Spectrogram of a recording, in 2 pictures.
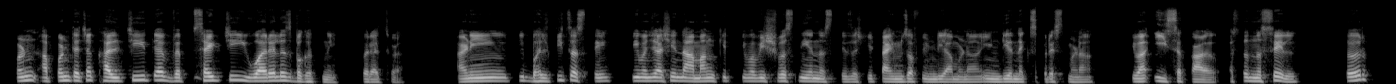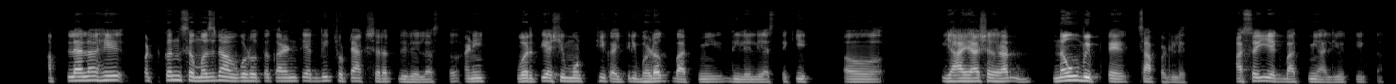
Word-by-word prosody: पण 180 +4 +2
आपण 180 +4 +1
त्याच्या 185 +2 +1
खालची 165 +4 +3
त्या 200 -1 +5
वेबसाईटची 185 +5 +2
यू-आर-एलच 170 +1 +4
बघत 130 -3 -4
नाही 110 -3 -8 0.3
बऱ्याच 115 -2 -5
वेळा 110 -2 -15 0.6
आणि 155 +3 +3
ती 180 - -4
भलतीच 150 +5 -4
असते, 160 -3 -2
ती 165 +1 -4
म्हणजे 165 0 +2
अशी 165 +3 +2
नामांकित 155 -1 +2
किंवा 155 -1 -3
विश्वसनीय 150 0 -1
नसते 130 -2 -4
जशी 125 +2 -8
Times 125 0 +2
of 130 +2 -16
India 120 0 -1
म्हणा, 120 0 -6
Indian 130 0 -1
Express 125 0 -7
म्हणा 115 -1 -7 0.4
किंवा 135 0 +4
eSakal 125 -7 -1 0.2
असं 165 -2 -4
नसेल, 150 -4 +2 0.5
तर 185 +5 +3 0.8
आपल्याला 180 +2 +4
हे 195 +2 +4 0.3
पटकन 200 0 -1
समजणं 175 0 +3
अवघड 165 -2 +3
होतं 160 0 -1
कारण 155 0 +1
ते 170 - -2
अगदी 165 +2 -3
छोट्या 155 -1 -1
अक्षरात 140 -2 -4
लिहिलेलं 120 -2 -4
असतं 115 +4 -14
आणि 140 +1 0 0.4
वरती 150 +1 +2
अशी 155 +2 +1
मोठी 150 +1 -2
काहीतरी 140 -1 -3
भडक 140 +2 +2
बातमी 125 0 -3
दिलेली 120 -2 -4
असते, 120 +1 -9
की 130 0 -5 0.4
अ, - - -4 1.0
"या-या 145 0 +6
शहरात 145 -1 +3 0.5
9 185 +5 +8
बिबटे 145 -7 +4 0.2
सापडलेत." 110 -6 -4 0.5
असंही 165 0 +3
एक 135 -3 0
बातमी 125 0 -4
आली 115 0 -6
होती 120 +1 -11
एकदा. 115 -1 -19
150 Hz, 150 wpm, -24 LUFS, 125-165 Hz, 1.0 s, 9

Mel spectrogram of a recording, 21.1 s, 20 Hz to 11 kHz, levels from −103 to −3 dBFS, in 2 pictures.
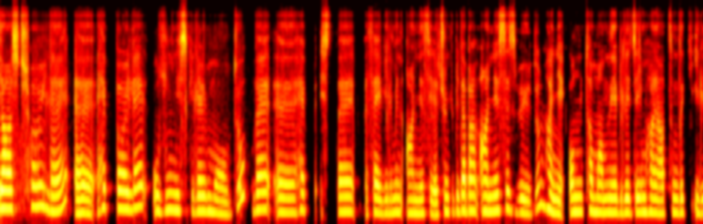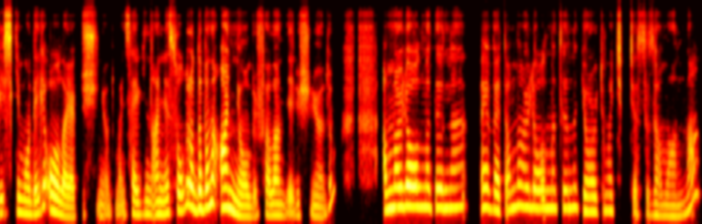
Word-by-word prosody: Ya, 265 -1 +11
şöyle, 290 -2 +1
eee, 195 -1 +3
hep 280 -1 -2
böyle 265 +3 +2
uzun 230 +1 -2
ilişkilerim 225 -1 +2
oldu 185 - -2 0.2
ve, 250 +1 +2
eee, 205 -1 -1
hep, 240 -1 -3 0.2
işte, 220 -1 -2 0.2
sevgilimin 200 0 -2
annesiyle 195 -2 -1
çünkü 215 +4 -4
bir 225 - -2
de 230 0 +5
ben, 230 -1 +2
annesiz 230 +1 +1
büyüdüm, 205 - -3
hani, 205 -8 +1
onu 215 +2 +1
tamamlayabileceğim, 210 -1 0
hayatımdaki 205 0 -3
ilişki 205 +1 +2
modeli, 190 +7 0
o 245 - +4
olarak 150 -7 +1
düşünüyordum. 170 -2 -4
Hani, - - -9
sevgilinin 180 -1 -3
annesi 190 +5 0
olur, 240 +7 +1
o 285 -4 +6
da 265 0 +7
bana 320 +5 +5
anne 260 - +5
olur 150 +3 -4
falan 170 -1 -2
diye - - -7
düşünüyordum 155 - -7 0.7
ama 265 +4 +3
öyle 290 +1 +6
olmadığını 280 0 +2 0.3
Evet 245 -6 0
ama 285 +5 -2
öyle 280 -1 0
olmadığını 270 0 -3
gördüm 220 0 -3
açıkçası 225 -6 -7
zamanla. 160 - -7
220 Hz, 145 wpm, -26 LUFS, 195-265 Hz, 0.7 s, Ya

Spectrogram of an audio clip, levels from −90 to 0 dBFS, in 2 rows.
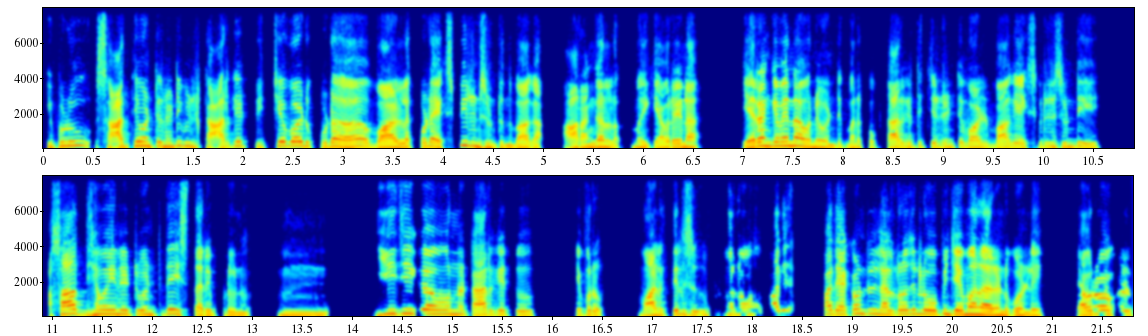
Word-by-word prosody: ఇప్పుడు 230 +5 0 0.3
సాధ్యం 205 +5 +3
అంటేనండి 215 0 -1
వీళ్ళు 205 -5 -3
టార్గెట్ 210 +5 -1
ఇచ్చేవాడు 230 +3 +2
కూడా, 205 +1 +2 0.4
వాళ్ళకి 175 +3 +3
కూడా 205 0 +2
ఎక్స్‌పీరియన్స్ 225 -2 -1
ఉంటుంది 145 -3 -5
బాగా, 150 -1 0 0.3
ఆ - - +3
రంగంలో. 170 -2 0 0.2
మీకు 155 -2 -4
ఎవరైనా 180 +4 +2 0.6
ఏ - - +4
రంగమైనా 225 +1 +5
అవ్వనివ్వండి. 175 -9 -1
మనకు 160 +2 -7
ఒక 155 - -20
టార్గెట్ 190 +2 -1
ఇచ్చాడంటే, 185 +1 -6
వాళ్ళు 180 -2 -1
బాగా 185 +3 -1
ఎక్స్‌పీరియన్స్ 195 +1 -8
ఉండి, 195 0 -3 0.6
అసాధ్యమైనటువంటిదే 215 -1 +2
ఇస్తారు 185 -5 -3
ఎప్పుడూనూ. 150 +3 -5 0.4
హ్మ్. 145 -3 -4 0.7
ఈసీగా 240 0 +2 0.2
ఉన్న 220 -1 +1
టార్గెటు 200 -1 0 0.6
ఇవ్వరు. 185 +1 -2 0.5
వాళ్ళకి 170 -3 +2
తెలుసు. 205 -3 -1
ఇప్పుడు 195 +3 -26
మనం 200 0 -4 0.3
పది 430 - -1 0.4
పది 225 -1 +2
అకౌంట్లు 240 +2 -1
నెల 205 0 +3
రోజుల్లో 220 0 +2
ఓపెన్ 215 0 -1
చేయమన్నారనుకోండి, 180 -6 +4 0.5
ఎవరో 210 +3 +4
ఒకళ్ళు 200 0 -4
195 Hz, 130 wpm, -22 LUFS, 175-220 Hz, 0.7 s, రంగమైనా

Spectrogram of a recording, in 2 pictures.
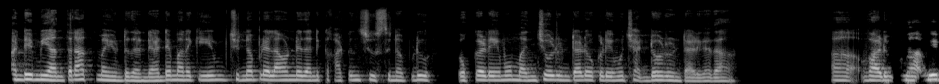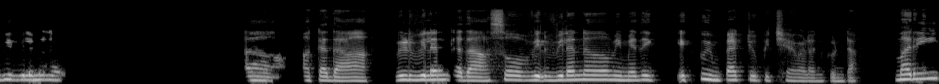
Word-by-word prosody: అంటే 220 +2 +5
మీ 215 - +5
అంతరాత్మ 220 +3 0
అయ్యి 190 - +2
ఉంటదండి. 175 -1 0
అంటే 180 +4 +1
మనకి 200 0 -1 0.3
చిన్నప్పుడు 210 0 0
ఎలా 200 - +3
ఉండేదండి 200 -1 +1
కార్టూన్స్ 200 +2 -5
చూస్తున్నప్పుడు 195 -1 -2 0.4
ఒకడేమో 195 +2 +2
మంచోడు 190 +3 +1
ఉంటాడు, 195 +1 0
ఒకడేమో 190 -1 -1
చెడ్డోడు 190 +1 0
ఉంటాడు 160 -2 -3
గదా! 160 0 -3 1.1
ఆ! - - -1 0.3
వాడు 190 -1 +4 0.2
మా 190 - +3
మే 220 - +10
బీ 225 - +3
విల్‌వినై 210 0 +2 1.9
ఆ! - - -3 0.5
ఆ! - - -4
కదా! 180 -2 0 0.6
వీడు 210 0 +4
విలన్ 215 +1 +5
కదా! 185 -2 +1 0.2
సో, 215 - -2 0.2
వి 195 - +7 0.2
విలను 210 +2 +3 0.2
మీ 205 - +2
మీద 195 +1 -1 0.4
ఎక్కువ 205 +4 -4
ఇంపాక్ట్ 205 +1 -2
చూపించేవాడనుకుంటా. 165 -5 -8 0.5
మరీ 245 +2 +3
195 Hz, 130 wpm, -24 LUFS, 185-210 Hz, 1.9 s, మే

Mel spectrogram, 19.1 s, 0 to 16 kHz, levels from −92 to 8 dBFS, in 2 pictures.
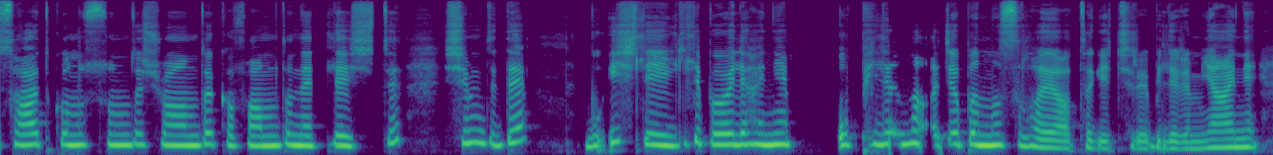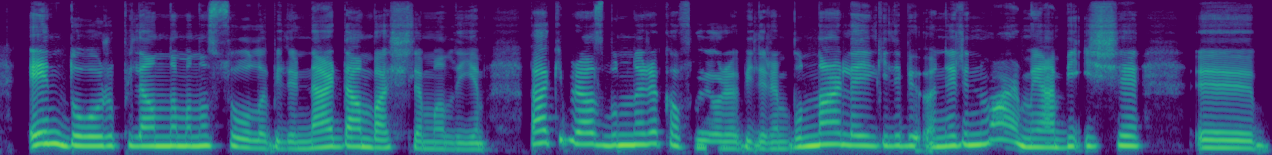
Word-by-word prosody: saat 255 -1 -2
konusunda 245 0 0
şu 245 +1 -6
anda 235 +2 +2
kafamda 230 +1 0
netleşti. 230 +4 0 0.3
Şimdi 290 -5 -3
de 320 +4 -2 0.4
bu 225 +3 -2
işle 310 -5 -2
ilgili, 245 +6 -1
böyle, 255 0 +2
hani, 260 0 +4 0.3
"O 230 +3 0
planı 265 +2 -1
acaba 245 +1 +2
nasıl 235 -2 +3
hayata 185 -2 -2
geçirebilirim? 165 -1 -7
Yani, 195 +3 -1 0.3
en 255 0 +6
doğru 225 -1 +3
planlama 225 -1 +4
nasıl 230 0 +1
olabilir? 170 -4 -4
Nereden 200 +5 +1
başlamalıyım?" 155 -6 -6 0.3
Belki 300 +5 -1
biraz 265 -6 +1
bunlara 255 +3 +4
kafa 230 -9 -5
yorabilirim. 160 -1 -6
Bunlarla 245 +4 +4
ilgili 230 0 -1
bir 220 - -1
önerin 245 +5 +2
var 380 -5 -2
mı? 210 -5 +3
Yani, 195 -1 0
bir 215 0 0
işe, 225 +1 0 0.4
eee, 180 -2 +1
230 Hz, 130 wpm, -22 LUFS, 200-255 Hz, 0.4 s, en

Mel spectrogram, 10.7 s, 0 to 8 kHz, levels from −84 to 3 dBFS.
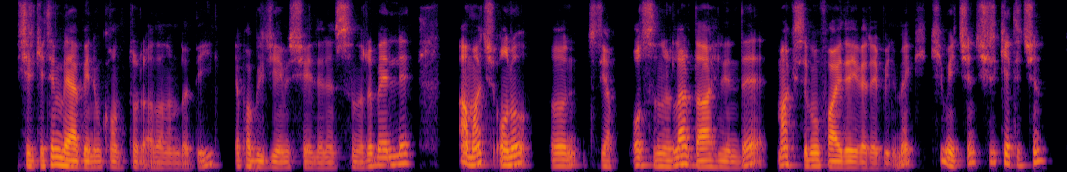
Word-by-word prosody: şirketin 110 +5 +1
veya 105 -3 +6
benim 95 -1 +1
kontrol 95 -1 -5
alanımda 85 -3 -6
değil. 145 -3 -7 0.2
Yapabileceğimiz 95 -4 -2
şeylerin 90 -2 -3
sınırı 90 +5 -1
belli. 145 +5 0 0.4
Amaç, - - +4
onu, - - +3 0.2
eee, 110 -8 +2
s - - -4
yap - - -6
o 130 - 0
sınırlar 130 +4 +1
dâhilinde 105 -3 +1
maksimum 115 +1 +1
faydayı 95 -3 +4
verebilmek. 85 -1 -3
Kim - - -3
için? - - 0
Şirket 175 -5 0
için, 180 +11 -2
105 Hz, 140 wpm, -25 LUFS, 95-130 Hz, 0.4 s, veya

